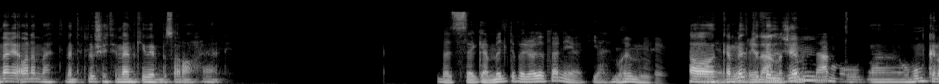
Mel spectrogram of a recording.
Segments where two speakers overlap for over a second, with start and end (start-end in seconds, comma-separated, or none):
7.0-8.5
